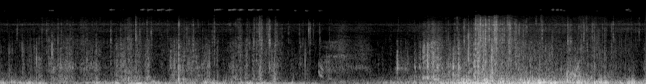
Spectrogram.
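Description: Mountain bike descending a dirt trail, heard from a helmet-mounted camera: wind rumble on the microphone with tyres on dirt, and the bike's frame and chain rattling and clicking. It grows louder and rougher from about four seconds in.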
